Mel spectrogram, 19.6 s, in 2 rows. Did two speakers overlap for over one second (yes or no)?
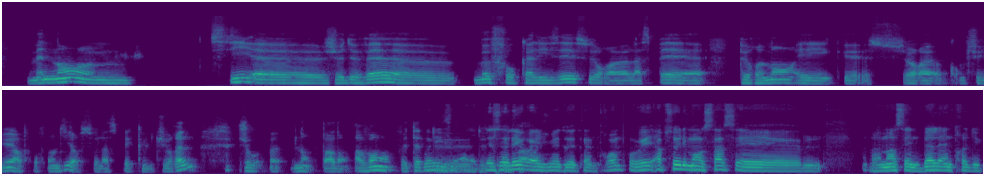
yes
